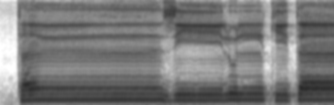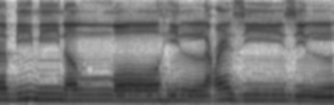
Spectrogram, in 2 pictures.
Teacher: nun sukun bertemu dengan huruf Zai atau Za maka hukum bacaannya adalah ikhfa atau disamarkan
